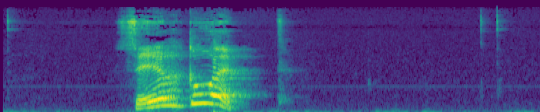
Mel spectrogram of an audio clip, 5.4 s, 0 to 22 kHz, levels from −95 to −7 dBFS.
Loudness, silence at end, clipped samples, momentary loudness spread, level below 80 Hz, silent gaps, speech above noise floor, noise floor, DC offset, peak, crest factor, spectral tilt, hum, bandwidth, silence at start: -13 LUFS; 2.6 s; under 0.1%; 26 LU; -54 dBFS; none; 48 dB; -60 dBFS; under 0.1%; 0 dBFS; 18 dB; -3 dB/octave; none; 16.5 kHz; 1.2 s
